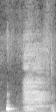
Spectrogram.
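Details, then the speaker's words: An adult suddenly gets the hiccups while talking: one sudden, short voiced catch, then a soft breathy exhale, a single hiccup with erratic breathing. "know i got the hiccups guys i'm sorry if you can hear my breathing erratic breathing here i just suddenly got the hiccups"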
